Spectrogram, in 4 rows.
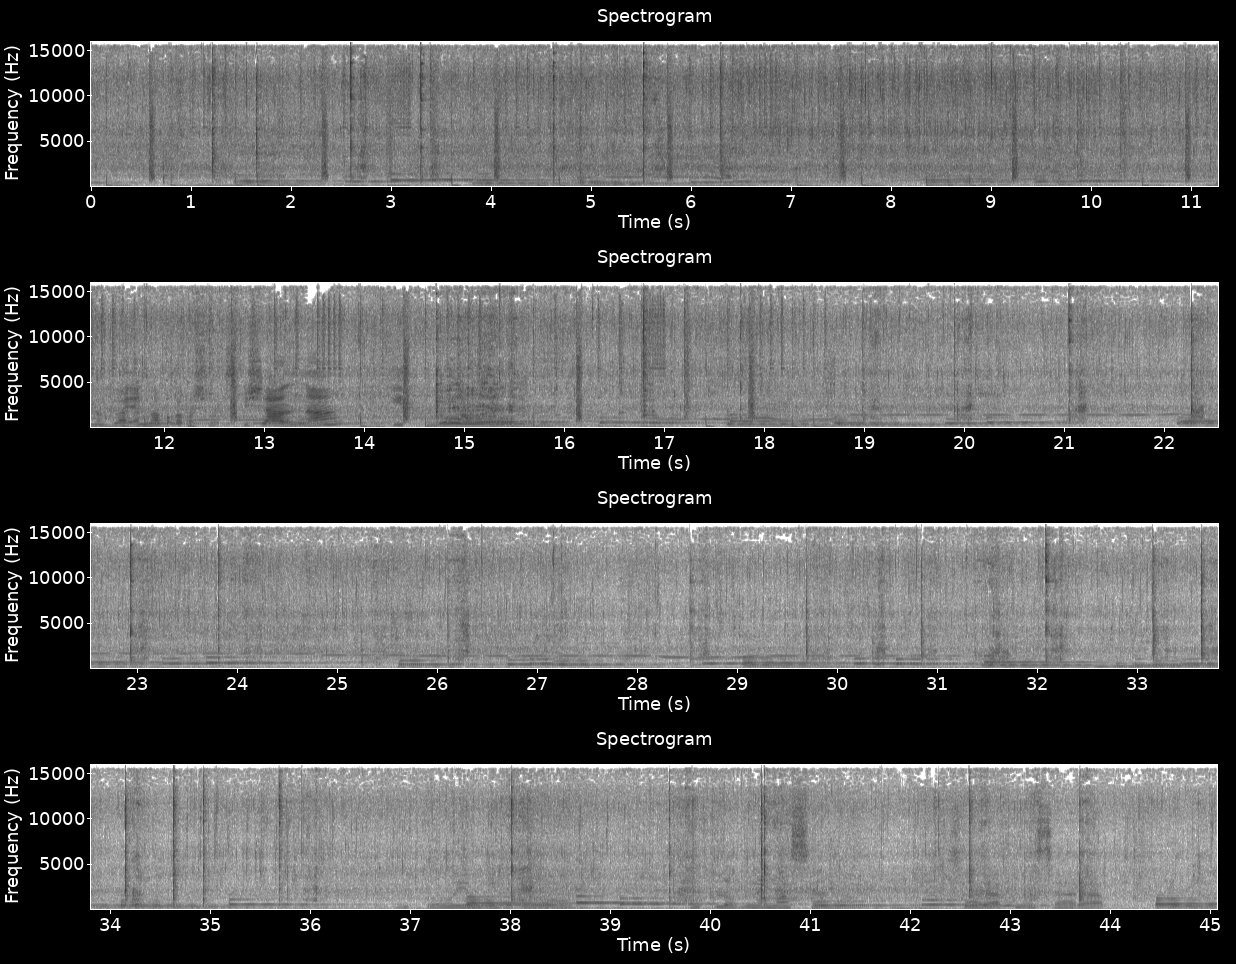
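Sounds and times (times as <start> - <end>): background music of sustained chords: 0.0 - 45.0
stew sizzling in a wok: 0.0 - 45.0.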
